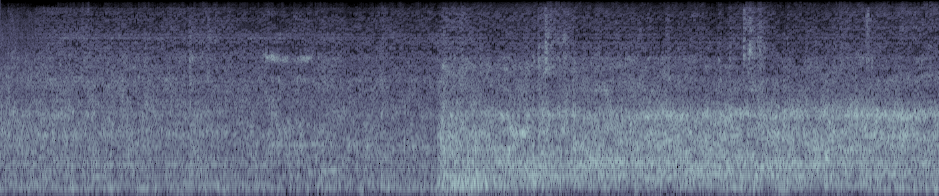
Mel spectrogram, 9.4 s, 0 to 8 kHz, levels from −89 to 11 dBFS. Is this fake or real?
fake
